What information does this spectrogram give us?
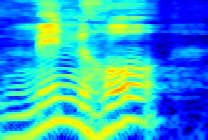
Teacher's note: منه نون ساکن بعدش های دو چشم اظهار حلقی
